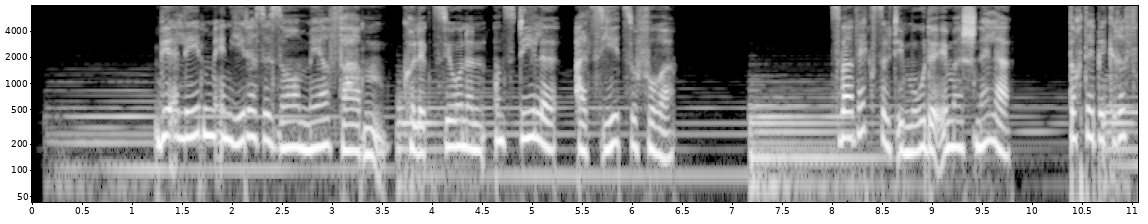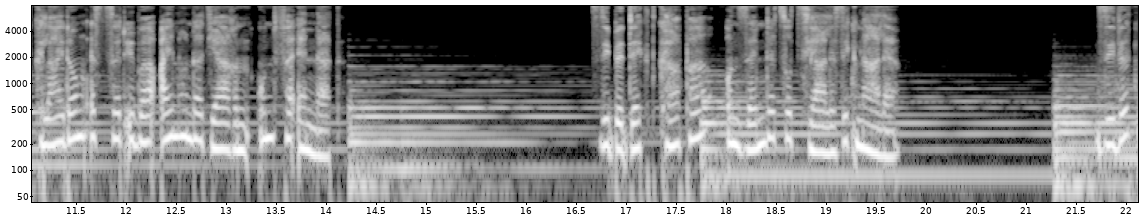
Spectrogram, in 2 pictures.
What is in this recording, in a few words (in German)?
Imagefilm; AEG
